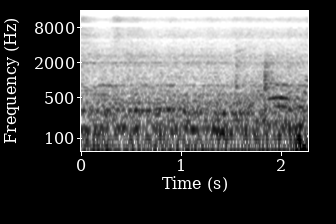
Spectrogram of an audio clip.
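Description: Steady low rumbling background noise with no clear voices or distinct knocks.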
